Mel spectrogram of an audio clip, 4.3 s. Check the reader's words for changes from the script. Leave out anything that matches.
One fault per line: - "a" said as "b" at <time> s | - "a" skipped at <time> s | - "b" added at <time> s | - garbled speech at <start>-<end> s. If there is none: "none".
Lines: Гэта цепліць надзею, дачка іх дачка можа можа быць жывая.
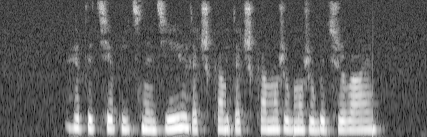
none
